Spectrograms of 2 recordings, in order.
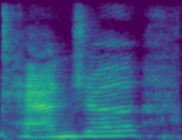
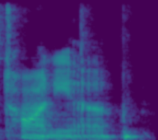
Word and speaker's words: Tanya: I was saying Tanja because they spell it Taunja Bennett, but her name is Tanya.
